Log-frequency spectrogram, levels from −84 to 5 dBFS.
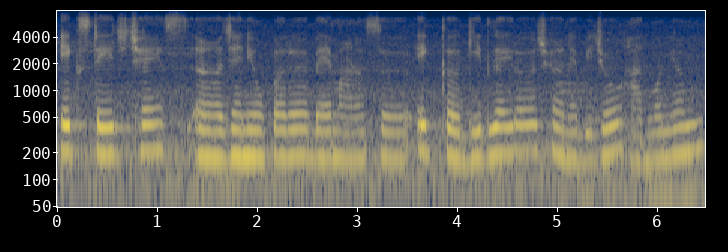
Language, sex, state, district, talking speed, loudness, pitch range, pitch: Gujarati, female, Gujarat, Gandhinagar, 155 wpm, -18 LUFS, 175-205 Hz, 185 Hz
